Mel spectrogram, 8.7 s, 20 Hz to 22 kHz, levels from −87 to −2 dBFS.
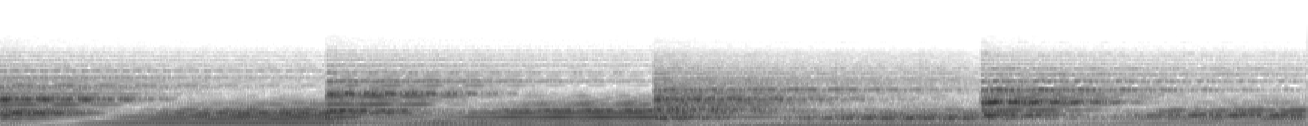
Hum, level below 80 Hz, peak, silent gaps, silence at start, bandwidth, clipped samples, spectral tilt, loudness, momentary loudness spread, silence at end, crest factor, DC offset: none; -46 dBFS; -14 dBFS; none; 0 s; 6.8 kHz; under 0.1%; -9 dB/octave; -30 LUFS; 9 LU; 0 s; 16 dB; under 0.1%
